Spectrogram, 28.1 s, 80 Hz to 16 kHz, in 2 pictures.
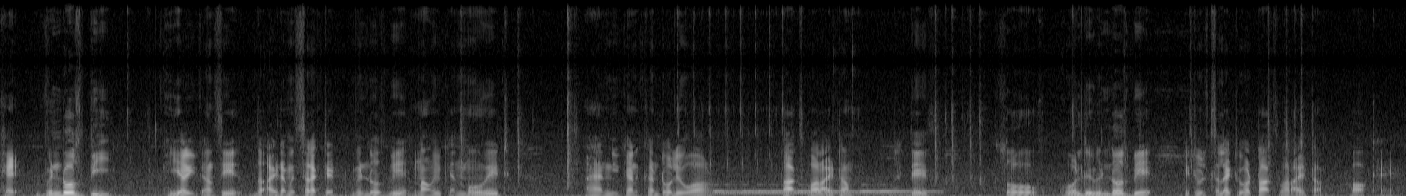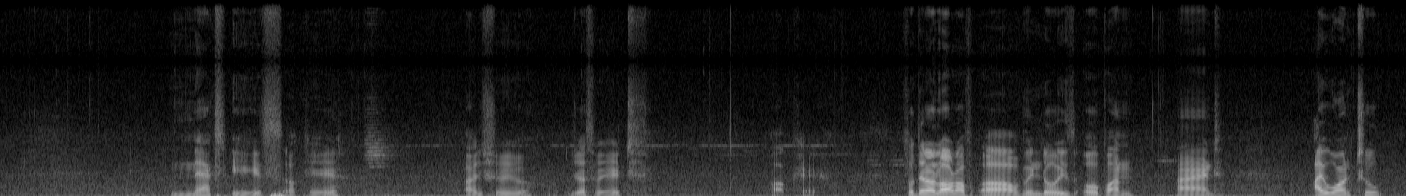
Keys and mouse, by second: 1.0 super+b, 4.4 Right, 4.9 Right, 5.5 Return, 6.6 Left, 6.8 Left, 7.1 Left, 7.4 Left, 9.0 Escape, 10.9 super+b, 11.6 Right, 12.5 Escape, 14.4 click, 14.5 right click, 15.5 click, 19.5 click, 22.5 click, 23.3-28.1 drag.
